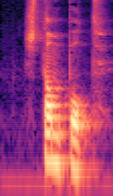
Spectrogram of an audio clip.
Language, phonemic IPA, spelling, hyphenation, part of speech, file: Dutch, /ˈstɑm.pɔt/, stamppot, stamp‧pot, noun, Nl-stamppot.ogg
- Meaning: a dish of mash and vegetables, often with bacon or other meat and served with gravy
